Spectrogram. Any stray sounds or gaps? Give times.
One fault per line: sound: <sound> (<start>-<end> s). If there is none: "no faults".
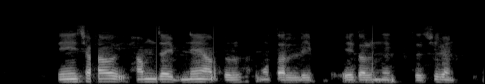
sound: dropout (0.9-1.0 s)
